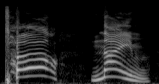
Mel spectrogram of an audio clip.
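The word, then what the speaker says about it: Tornheim: Après, ça s'écrit pas pareil, mais ça se prononce comme Thor, le dieu, et Naim.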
